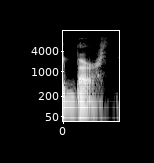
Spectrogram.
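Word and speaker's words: berth: know it it docks it's technically docking at what they call a birth it's leaving from a birth did you know that it's spelled b-e-r-t-h however it also when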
